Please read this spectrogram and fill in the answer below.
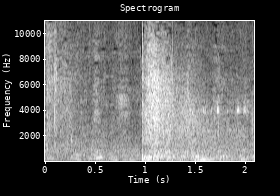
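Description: A single gunshot firing a blank about a second in, a sharp crack with a short echoing tail, over the steady talk of onlookers.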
